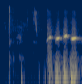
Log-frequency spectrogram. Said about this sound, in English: Can you whistle? Oh. Wow. It's a little, my whistle isn't wet enough.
